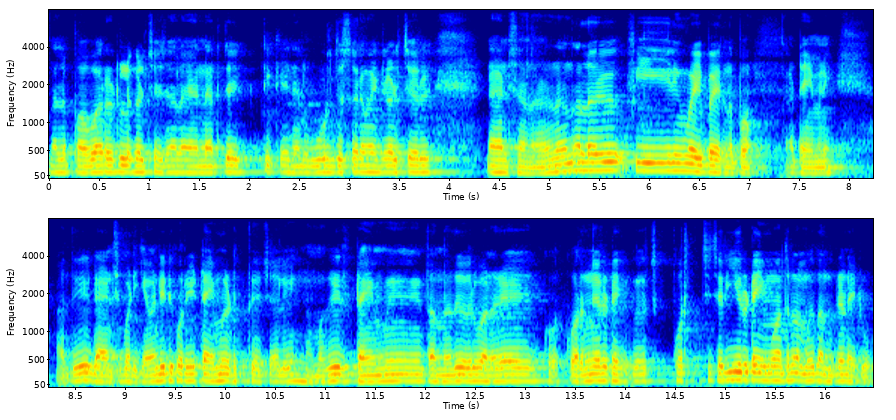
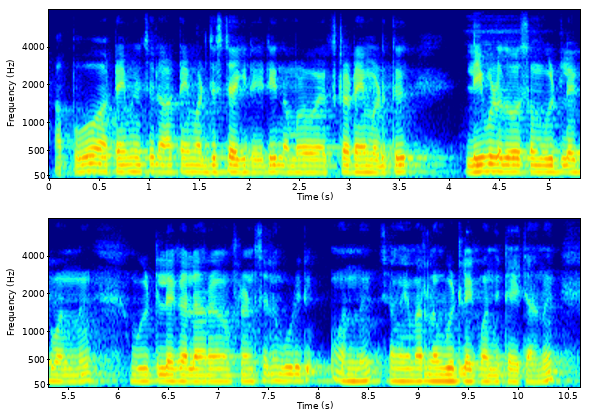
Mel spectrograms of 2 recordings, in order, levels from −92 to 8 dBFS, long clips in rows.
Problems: background sounds at intervals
